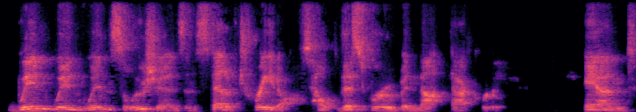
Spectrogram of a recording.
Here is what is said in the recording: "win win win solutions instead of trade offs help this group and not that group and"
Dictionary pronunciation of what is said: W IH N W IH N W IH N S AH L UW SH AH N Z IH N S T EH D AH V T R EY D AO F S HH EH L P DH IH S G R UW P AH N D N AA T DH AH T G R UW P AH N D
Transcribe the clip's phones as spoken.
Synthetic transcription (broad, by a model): W IH N W IH N W IH N S AH L UW SH AH N Z IH N S T EH D AH V T R EY D AO F S HH EH L P DH IH S G R UW P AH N N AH T DH AH T G R UW P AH N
